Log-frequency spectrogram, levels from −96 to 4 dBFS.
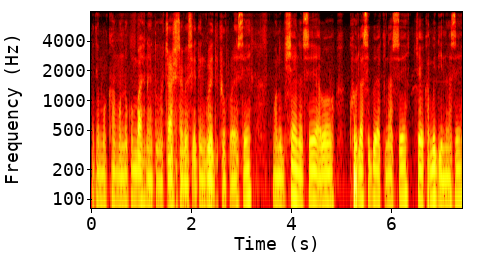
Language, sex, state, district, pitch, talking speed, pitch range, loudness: Nagamese, male, Nagaland, Kohima, 90 Hz, 260 wpm, 80-95 Hz, -24 LUFS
